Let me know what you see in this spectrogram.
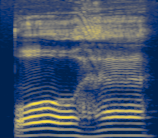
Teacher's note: Karena di sini panjangnya 2 harokat. Kemudian haknya harus tipis. Namanya hak besar tapi dia punya sifat istifal, tipis ya.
